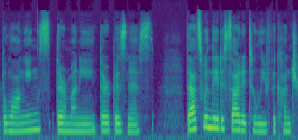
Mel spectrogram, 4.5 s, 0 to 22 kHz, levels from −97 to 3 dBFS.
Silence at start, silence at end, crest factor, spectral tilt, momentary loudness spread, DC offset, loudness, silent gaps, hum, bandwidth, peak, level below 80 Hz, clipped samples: 0.05 s; 0 s; 18 dB; -3.5 dB/octave; 9 LU; under 0.1%; -25 LUFS; none; none; 17.5 kHz; -6 dBFS; -58 dBFS; under 0.1%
